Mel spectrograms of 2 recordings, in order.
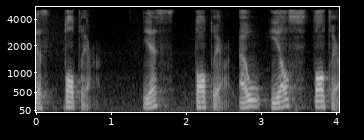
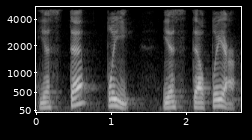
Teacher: فعلينا ترقيق التاء جيدا وعدم تأثرها بالطاء المفخمة بعدها · Shown in: second take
